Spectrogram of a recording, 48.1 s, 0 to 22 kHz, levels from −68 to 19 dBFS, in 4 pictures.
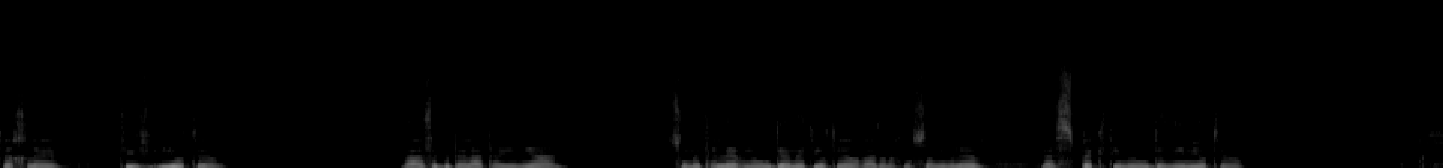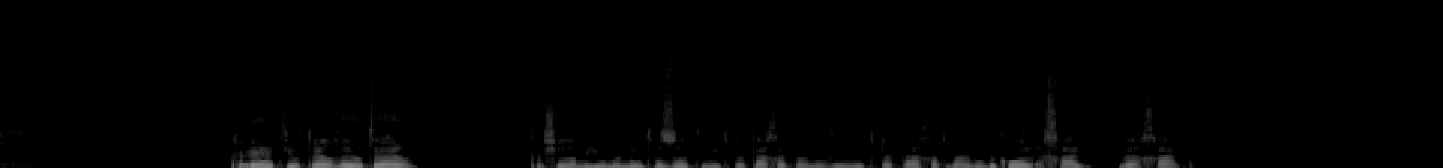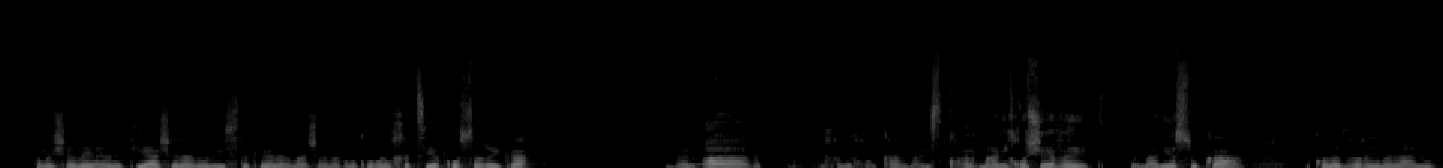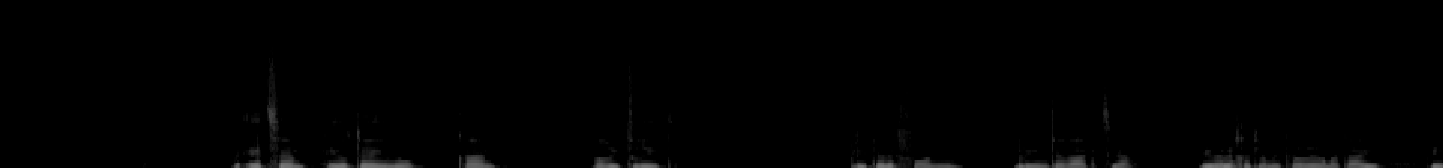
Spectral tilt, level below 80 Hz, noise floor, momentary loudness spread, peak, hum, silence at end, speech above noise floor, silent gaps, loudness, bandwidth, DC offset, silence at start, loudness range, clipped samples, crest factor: -6 dB/octave; -84 dBFS; -74 dBFS; 13 LU; -16 dBFS; none; 0 s; 39 dB; none; -37 LUFS; 17.5 kHz; under 0.1%; 0.05 s; 8 LU; under 0.1%; 22 dB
